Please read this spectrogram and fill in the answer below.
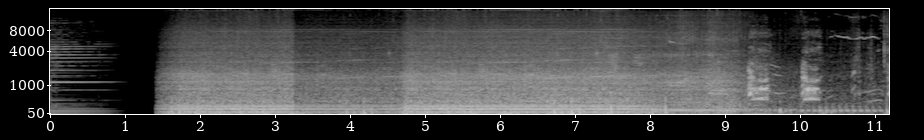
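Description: Background music fading out, then the steady running of utility vehicles' engines as they drive across a field. A couple of dog barks near the end.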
